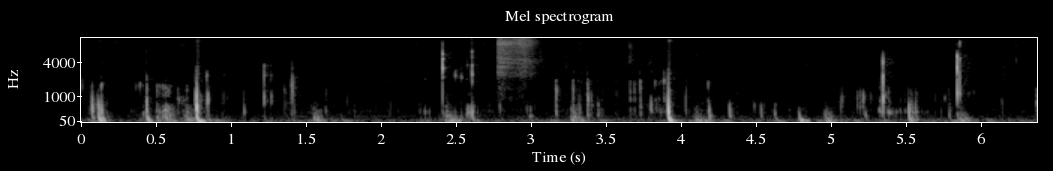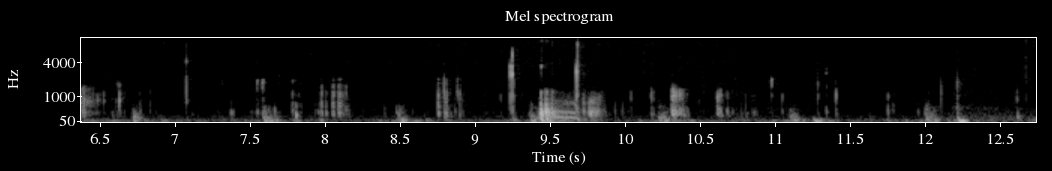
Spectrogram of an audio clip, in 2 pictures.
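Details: Stomach growling (borborygmi) after 10 hours without food: frequent short pops, clicks and gurgles in quiet.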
